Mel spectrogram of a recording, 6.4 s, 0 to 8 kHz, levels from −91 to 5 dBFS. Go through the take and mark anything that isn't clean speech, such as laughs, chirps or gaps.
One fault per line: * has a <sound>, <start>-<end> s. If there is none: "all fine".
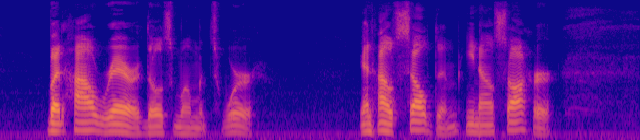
all fine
